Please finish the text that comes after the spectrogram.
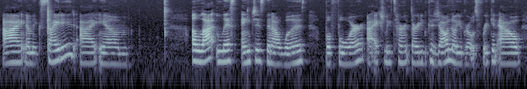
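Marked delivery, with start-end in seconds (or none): none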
